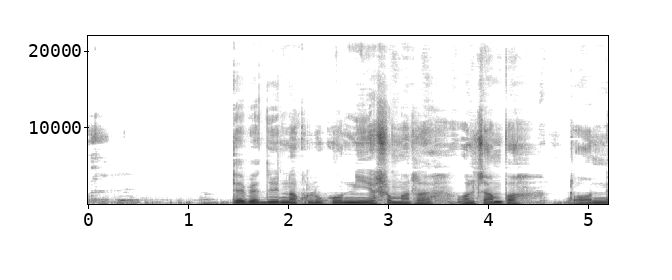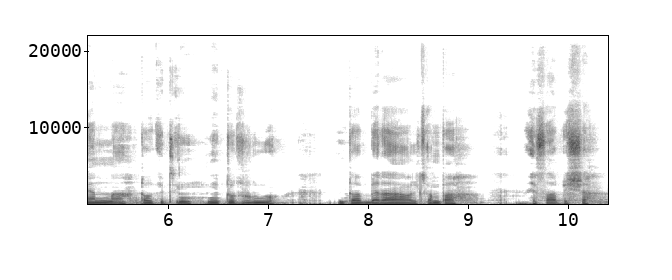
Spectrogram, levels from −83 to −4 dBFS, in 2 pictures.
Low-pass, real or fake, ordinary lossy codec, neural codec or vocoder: none; real; none; none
